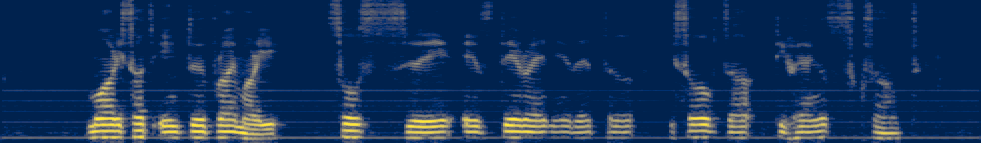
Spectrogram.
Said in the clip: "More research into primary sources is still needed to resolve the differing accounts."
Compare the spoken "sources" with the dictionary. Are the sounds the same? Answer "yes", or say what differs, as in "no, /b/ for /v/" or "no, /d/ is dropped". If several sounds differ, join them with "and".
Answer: no, /z/ is dropped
